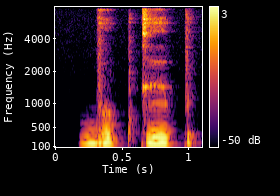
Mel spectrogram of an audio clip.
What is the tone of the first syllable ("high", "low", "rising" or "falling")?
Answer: falling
